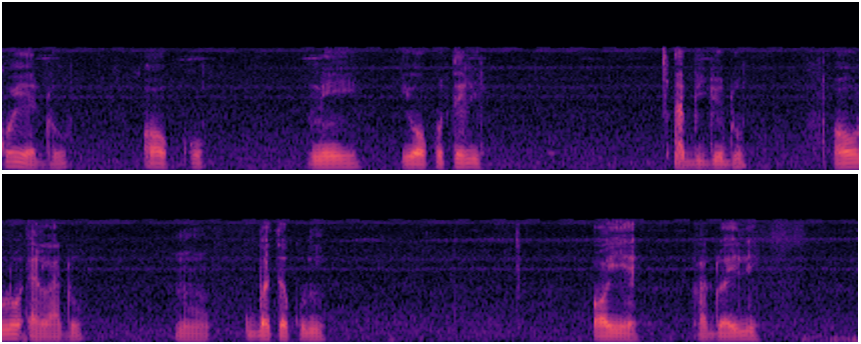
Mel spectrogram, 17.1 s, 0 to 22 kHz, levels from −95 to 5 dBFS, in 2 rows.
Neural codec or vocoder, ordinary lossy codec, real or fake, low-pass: none; Opus, 64 kbps; real; 7.2 kHz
